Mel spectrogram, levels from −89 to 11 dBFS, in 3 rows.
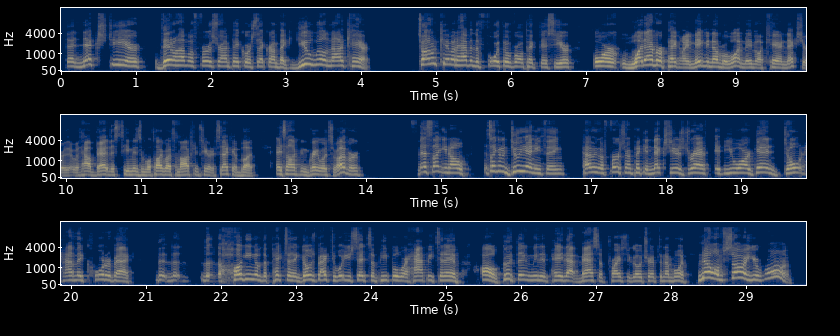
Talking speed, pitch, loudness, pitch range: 270 wpm, 220 Hz, -25 LUFS, 190-245 Hz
